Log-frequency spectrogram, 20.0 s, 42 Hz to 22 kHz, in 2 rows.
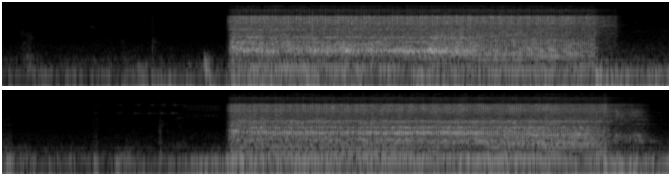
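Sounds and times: power driver driving screw into wood: 3.4s - 9.3s, 13.4s - 19.7s.

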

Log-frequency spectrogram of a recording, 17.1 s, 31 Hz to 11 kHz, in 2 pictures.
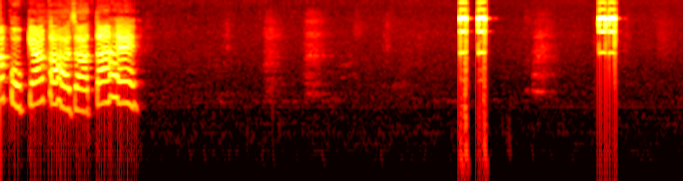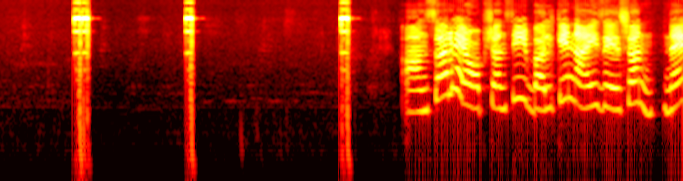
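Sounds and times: high electronic timer beeps: 5.8s - 6.2s, 7.5s - 7.8s, 9.5s - 9.7s, 10.8s - 11.0s.

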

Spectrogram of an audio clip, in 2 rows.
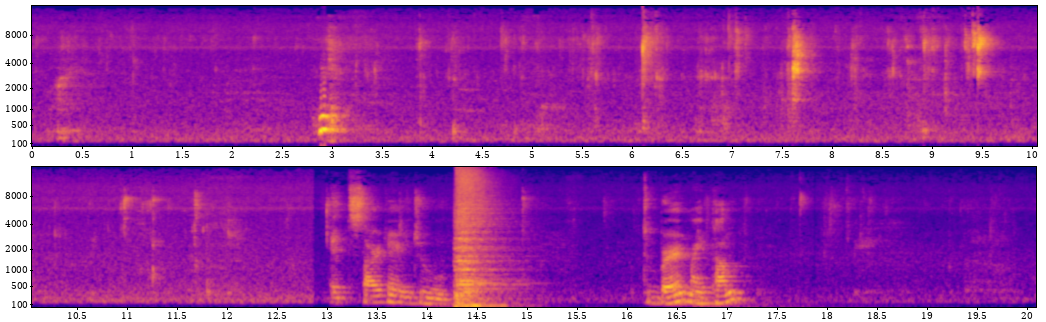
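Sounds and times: loud short bump: 14.3s - 15.2s.

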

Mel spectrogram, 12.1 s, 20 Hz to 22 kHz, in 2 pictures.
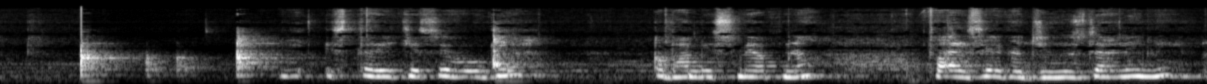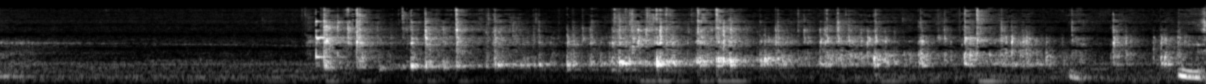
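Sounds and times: juice pouring into a glass: 7.6s - 12.0s.

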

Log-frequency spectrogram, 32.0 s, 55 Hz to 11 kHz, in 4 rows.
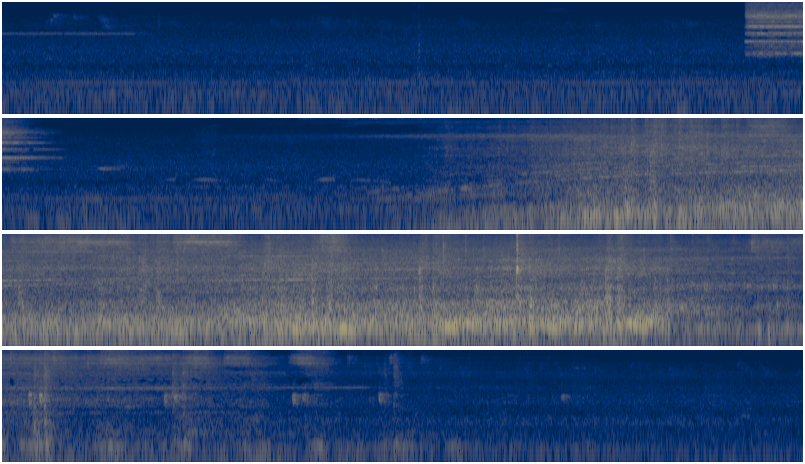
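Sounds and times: tram motors whining: 11.0s - 28.6s
wheels rumbling on rail: 11.6s - 29.0s.

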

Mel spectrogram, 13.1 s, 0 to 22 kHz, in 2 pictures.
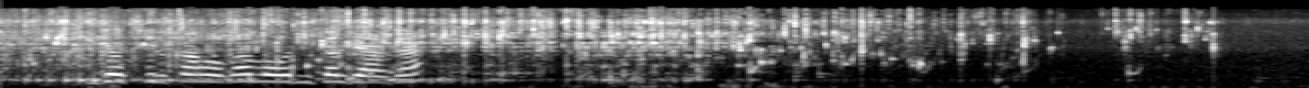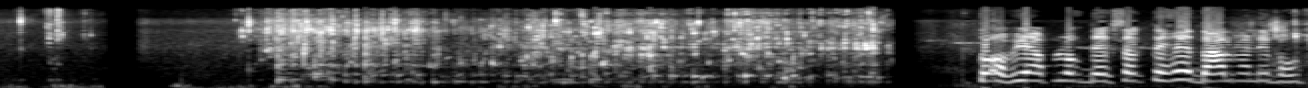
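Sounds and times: water pouring into steel pot: 0.0s - 6.1s, 7.7s - 11.0s.

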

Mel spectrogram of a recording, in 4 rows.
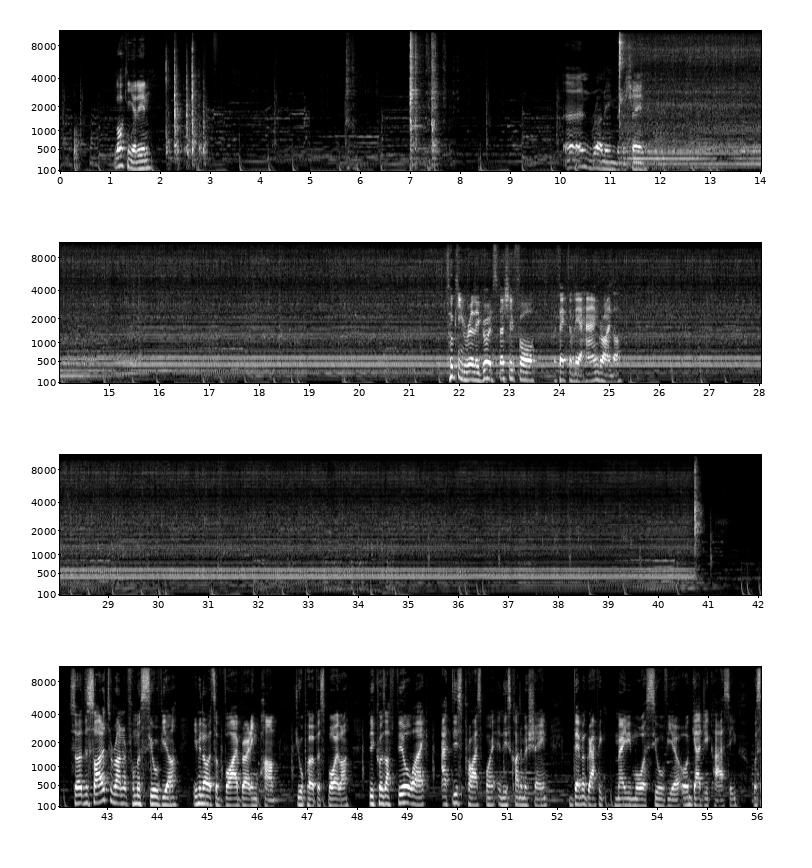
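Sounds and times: espresso machine pump humming: 11.2s - 41.0s.

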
